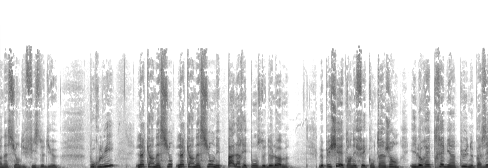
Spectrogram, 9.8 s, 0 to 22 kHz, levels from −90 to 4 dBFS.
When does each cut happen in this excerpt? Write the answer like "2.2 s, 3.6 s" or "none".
3.4 s, 5.3 s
